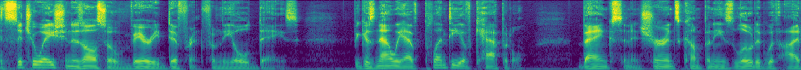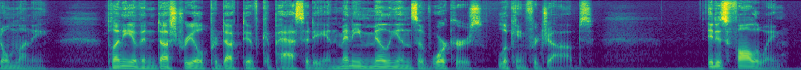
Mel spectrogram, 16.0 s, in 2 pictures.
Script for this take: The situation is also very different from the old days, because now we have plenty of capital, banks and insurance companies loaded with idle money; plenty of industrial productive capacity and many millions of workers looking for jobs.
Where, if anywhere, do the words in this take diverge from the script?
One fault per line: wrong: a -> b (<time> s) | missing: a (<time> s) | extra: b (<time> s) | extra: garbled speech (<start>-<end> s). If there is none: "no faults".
extra: It is following (15.1 s)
